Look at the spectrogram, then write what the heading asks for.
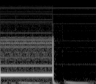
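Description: A telephone busy signal after calling someone back on a radio show: one steady, bright tone cut off after about half a second, followed by faint low noise.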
